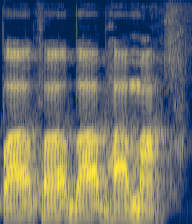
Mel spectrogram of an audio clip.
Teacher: अष्टौ माने होठ, ओष्ठयः इसको दिया गया संज्ञा, ओष्ठयः कहा जाता है। तो ये वर्ण जो हैं ये ओठ से निकलते हैं, इसलिए इनको ओष्ठया संज्ञा दी गई, ओष्ठया कहा गया।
